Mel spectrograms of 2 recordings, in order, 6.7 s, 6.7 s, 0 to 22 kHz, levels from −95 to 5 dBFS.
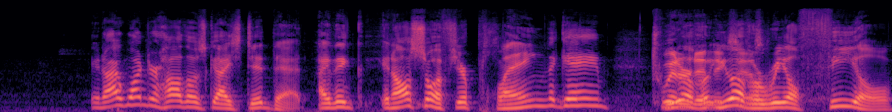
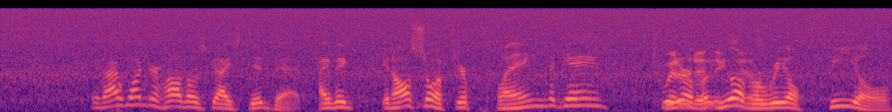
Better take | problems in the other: first | hiss; loud; throughout; 4 dB below the speech

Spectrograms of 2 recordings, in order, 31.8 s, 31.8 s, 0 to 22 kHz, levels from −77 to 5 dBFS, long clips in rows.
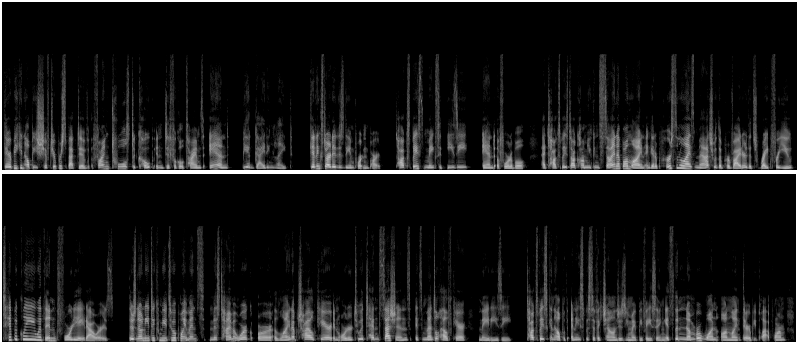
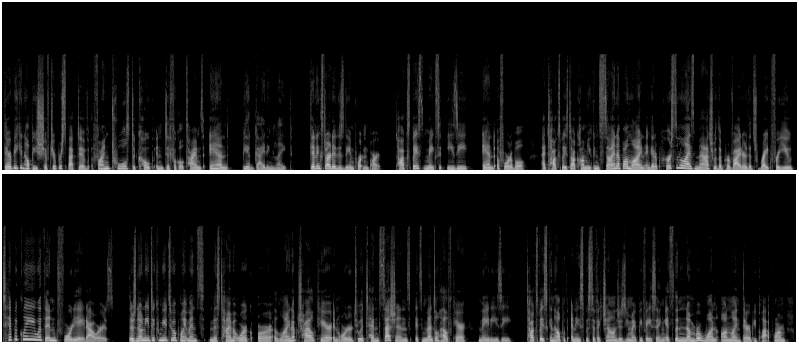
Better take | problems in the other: second | thin; somewhat; fading below 300 Hz

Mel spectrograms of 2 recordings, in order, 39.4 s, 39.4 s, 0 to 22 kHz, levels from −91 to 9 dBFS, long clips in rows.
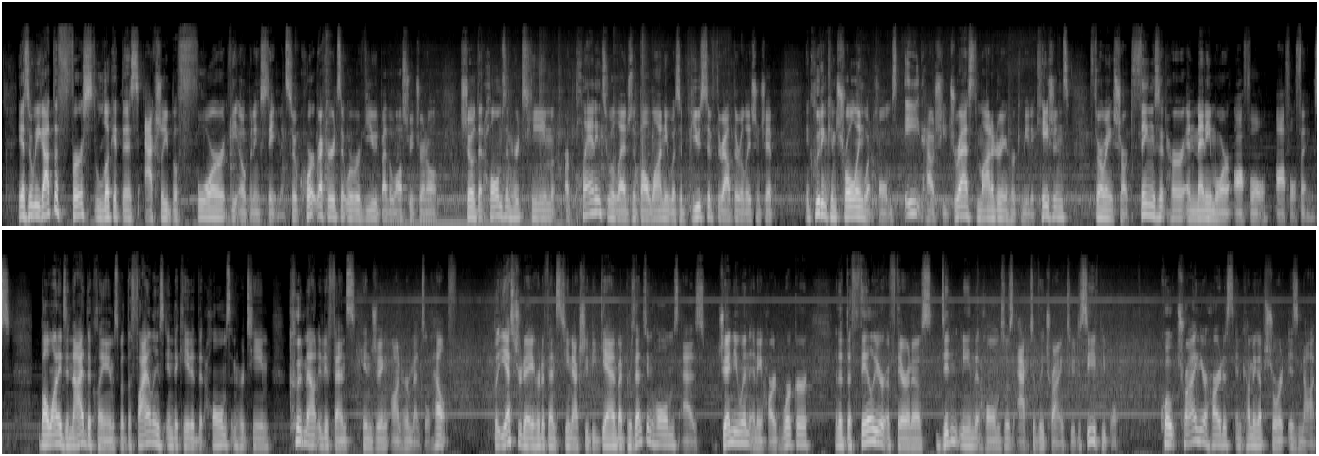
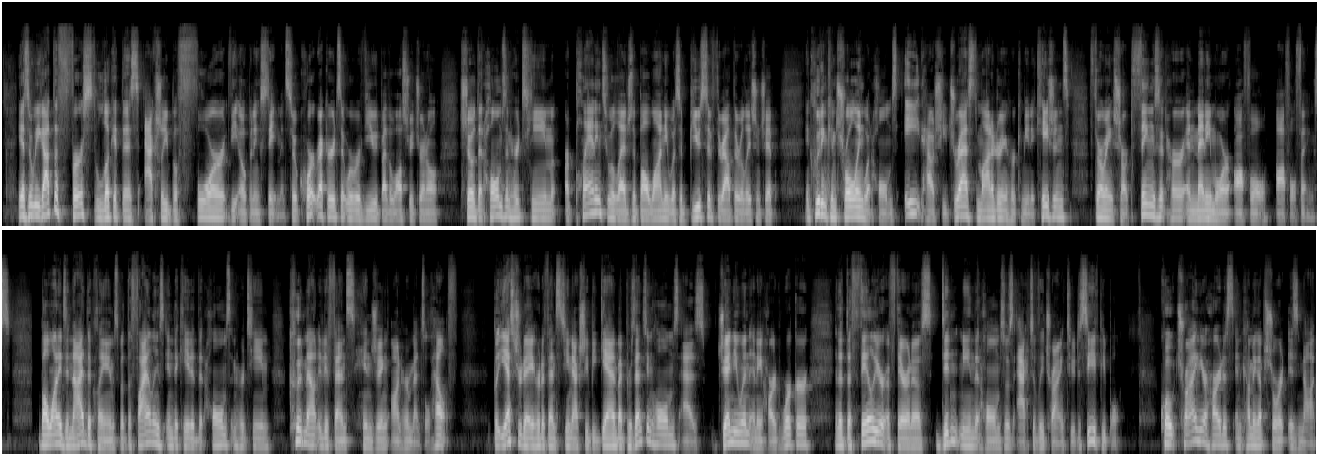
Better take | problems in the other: second | household noises; faint; throughout; 20 dB below the speech

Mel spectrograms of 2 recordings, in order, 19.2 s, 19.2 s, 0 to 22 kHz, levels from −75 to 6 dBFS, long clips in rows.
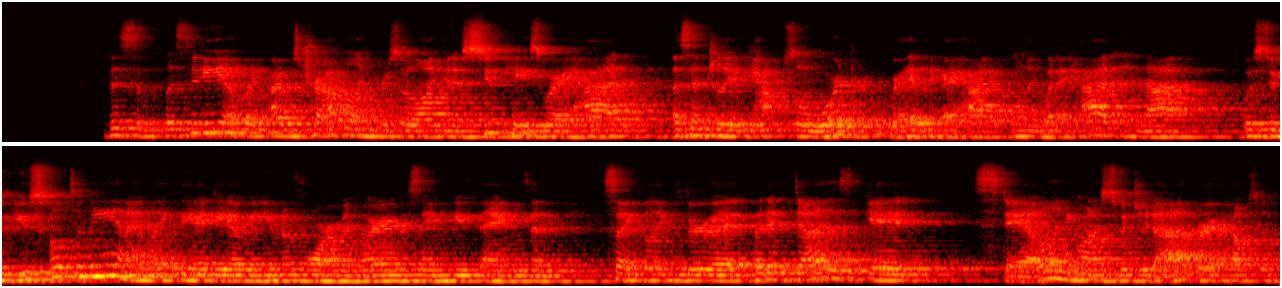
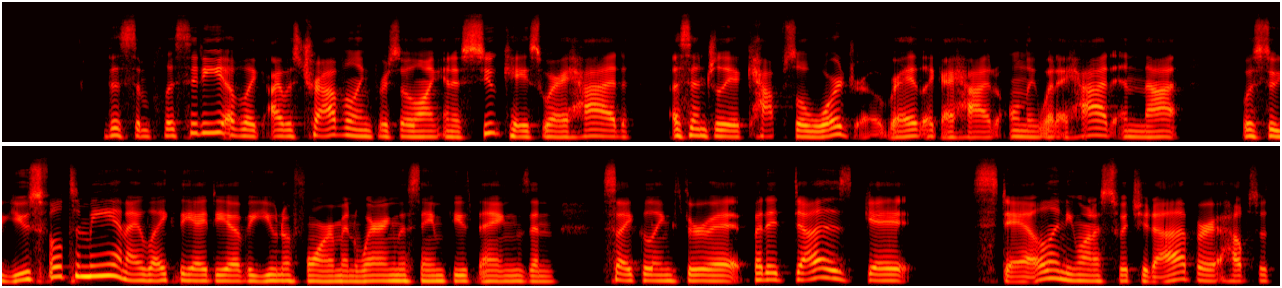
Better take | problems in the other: second | off-mic speech; far // room echo; noticeable; dies away in 1.8 s

